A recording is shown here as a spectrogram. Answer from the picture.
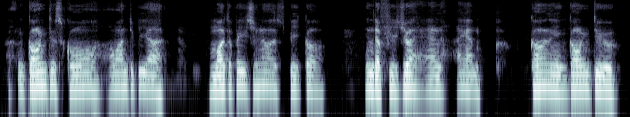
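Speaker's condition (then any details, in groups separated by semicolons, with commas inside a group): Cerebral palsy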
